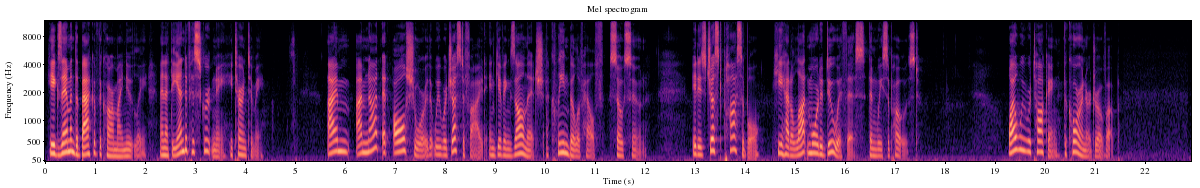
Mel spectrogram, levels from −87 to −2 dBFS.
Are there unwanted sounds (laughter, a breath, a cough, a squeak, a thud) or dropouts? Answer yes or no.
no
